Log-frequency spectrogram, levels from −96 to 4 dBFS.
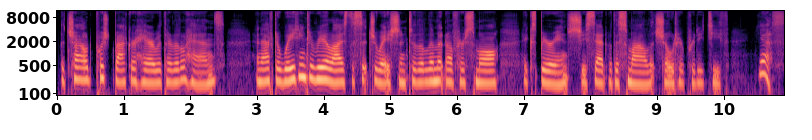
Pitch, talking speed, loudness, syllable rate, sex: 200 Hz, 190 wpm, -18 LUFS, 5.1 syllables/s, female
